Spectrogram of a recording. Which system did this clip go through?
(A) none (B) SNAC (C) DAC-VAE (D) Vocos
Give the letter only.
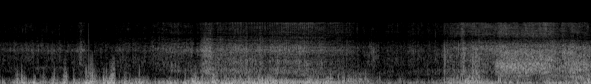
A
